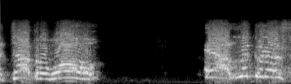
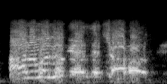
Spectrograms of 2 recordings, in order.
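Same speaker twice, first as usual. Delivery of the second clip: high-pitched mock outrage; indignant retort; 12 semitones higher than usual. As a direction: repeat the accusation in acted disbelief. Acted indignant comeback, repeated.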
